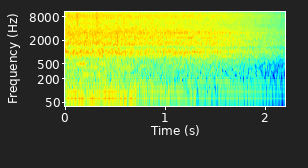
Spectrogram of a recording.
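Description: Small hatchback car driving past and away, a steady engine and tyre noise that fades out near the end.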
